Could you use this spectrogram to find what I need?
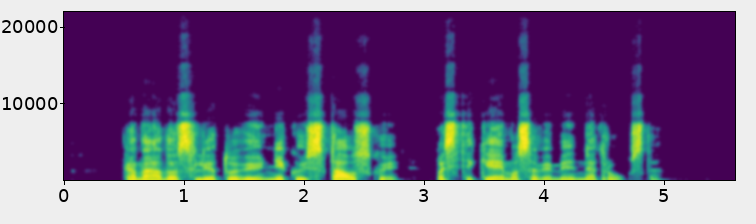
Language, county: Lithuanian, Šiauliai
